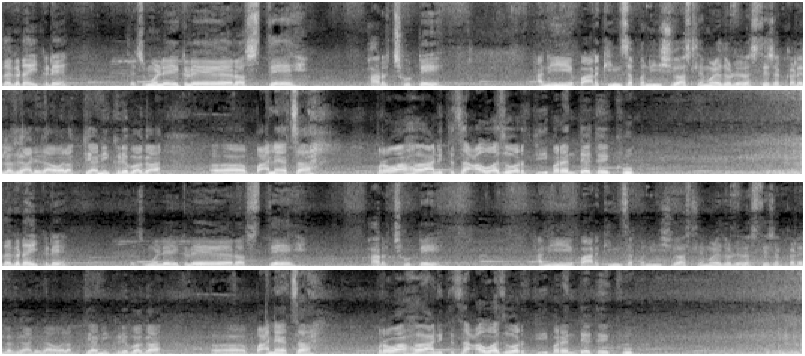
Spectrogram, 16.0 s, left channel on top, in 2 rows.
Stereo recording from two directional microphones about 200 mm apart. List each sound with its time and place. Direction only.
0.0 s speech: 20° right (ahead or behind)
1.4 s speech: 10° left (ahead or behind)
